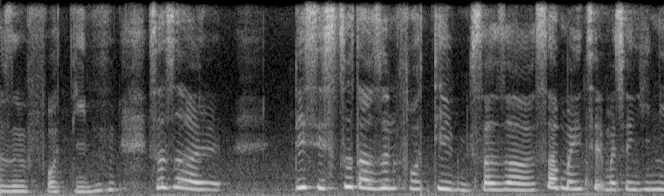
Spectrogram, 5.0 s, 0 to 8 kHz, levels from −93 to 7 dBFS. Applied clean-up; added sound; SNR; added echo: none; none; none; none.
